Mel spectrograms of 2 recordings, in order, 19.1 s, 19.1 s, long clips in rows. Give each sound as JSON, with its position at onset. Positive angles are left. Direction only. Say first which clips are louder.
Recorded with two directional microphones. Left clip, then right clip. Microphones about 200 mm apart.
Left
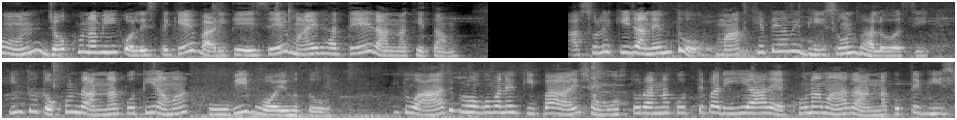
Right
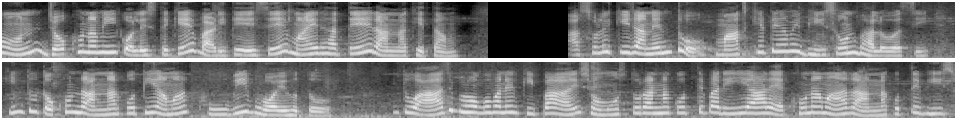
{"t": 0.0, "sound": "a woman's voice", "louder": "right 7 dB", "side_deg": -30}
{"t": 5.6, "sound": "speech", "louder": "right 8 dB", "side_deg": -25}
